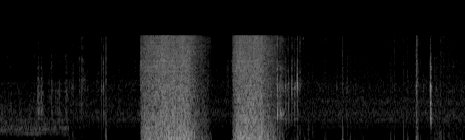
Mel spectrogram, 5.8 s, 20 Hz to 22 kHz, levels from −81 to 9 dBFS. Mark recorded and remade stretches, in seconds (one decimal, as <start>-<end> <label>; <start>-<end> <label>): 0.0-0.5 recorded; 0.5-4.0 remade; 4.0-5.8 recorded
